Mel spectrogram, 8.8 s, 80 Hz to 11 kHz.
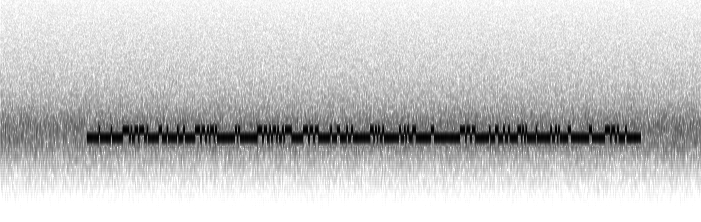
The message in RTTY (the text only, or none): CQ DX DE VU4JVV VU4JVV K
